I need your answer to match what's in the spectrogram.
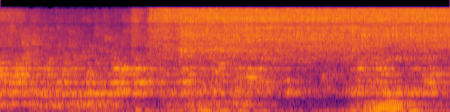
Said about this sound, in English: So if you don't hear the water running, if you don't hear the toilet being flushed, don't judge me.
